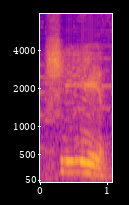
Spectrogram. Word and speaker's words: sheet: Sheet. Lembar kertas itu sheet, panjang dia kan.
